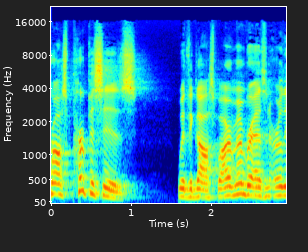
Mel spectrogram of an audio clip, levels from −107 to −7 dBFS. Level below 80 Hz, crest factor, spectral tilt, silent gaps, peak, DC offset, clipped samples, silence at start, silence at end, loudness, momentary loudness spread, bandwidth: -78 dBFS; 16 dB; -3 dB/octave; none; -14 dBFS; under 0.1%; under 0.1%; 0 s; 0 s; -29 LUFS; 6 LU; 17 kHz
